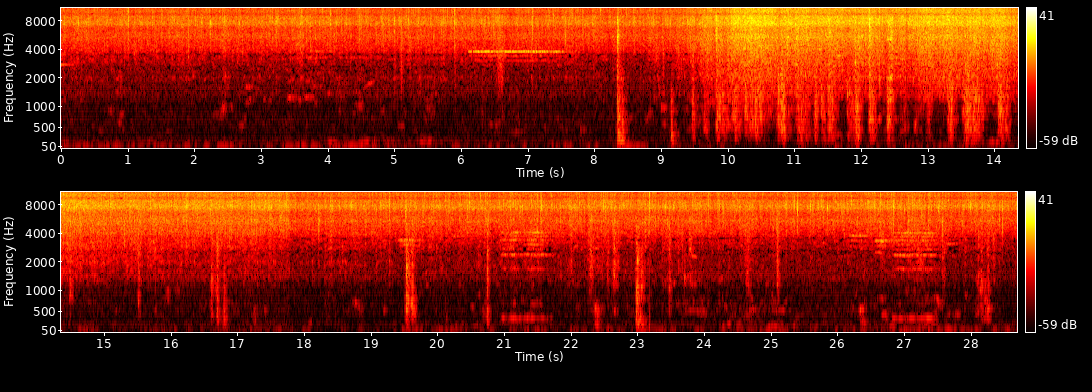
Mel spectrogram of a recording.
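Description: Diced potato, carrot, onion and tomato frying in oil in a metal kadhai, a steady sizzle, with a flat metal spatula scraping and knocking against the pan. About ten seconds in the sizzle grows louder for a few seconds, full of quick scraping clicks as the vegetables are stirred, and a few single sharp knocks of the spatula come later.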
